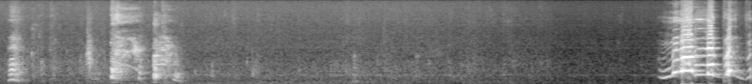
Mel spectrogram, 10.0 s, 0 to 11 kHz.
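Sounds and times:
man coughing: 1.5 - 2.6.

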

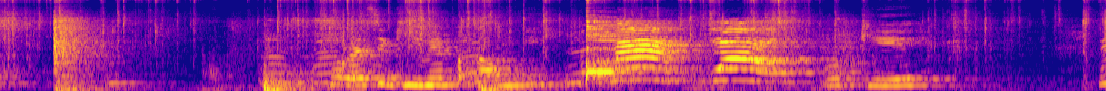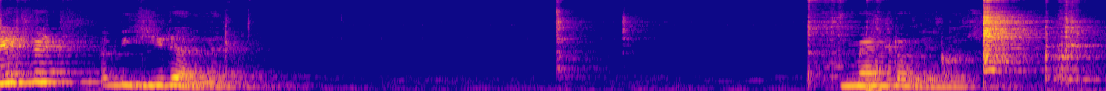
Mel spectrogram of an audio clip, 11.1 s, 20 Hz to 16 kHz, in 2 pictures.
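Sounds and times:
clatter of metal and crockery: 0.0 - 5.6, 9.6 - 11.0
utensils clinking against dishes: 9.6 - 11.0.

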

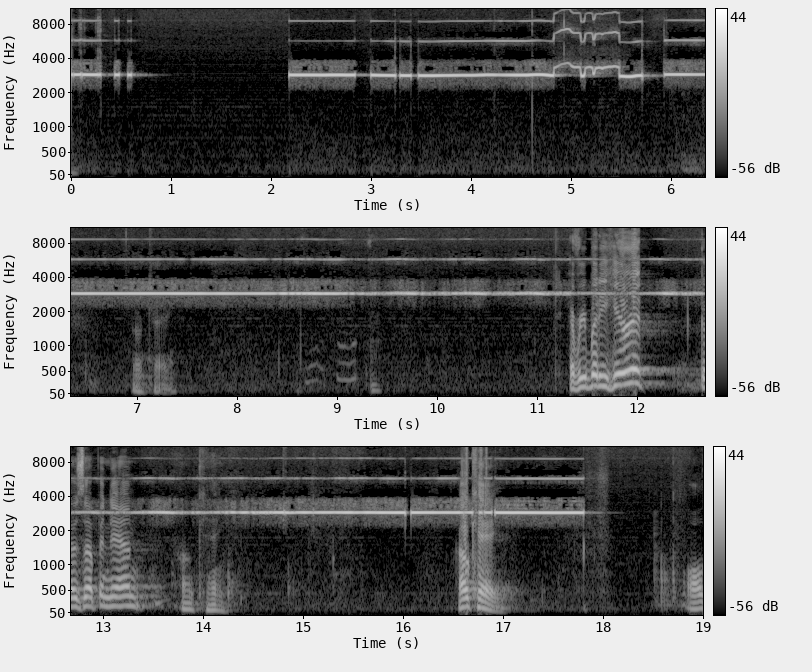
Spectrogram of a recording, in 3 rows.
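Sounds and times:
high-pitched electronic buzzer: 0.0 - 0.6, 3.7 - 14.4.

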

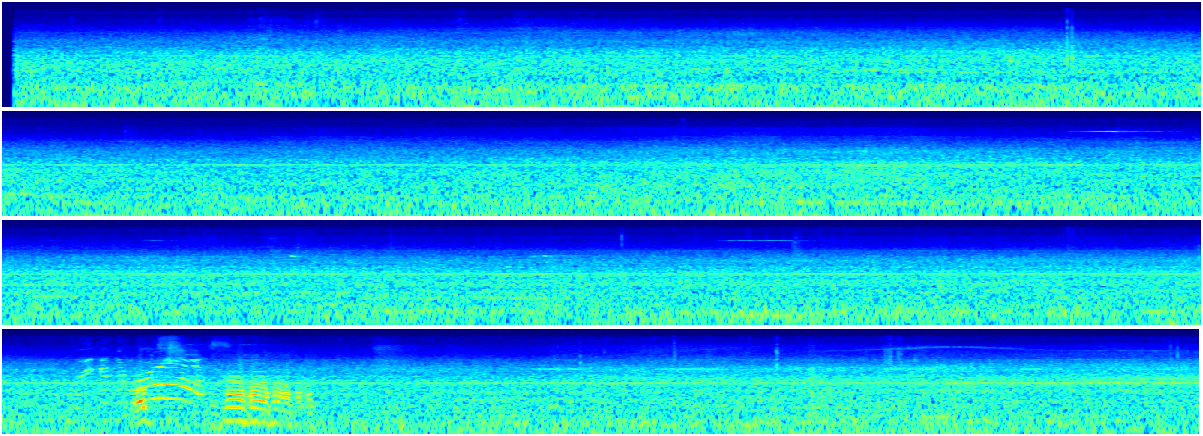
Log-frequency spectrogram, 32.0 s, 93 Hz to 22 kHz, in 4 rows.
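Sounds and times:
heavy truck engines running: 0.1 - 31.9
traffic: 0.1 - 31.9.

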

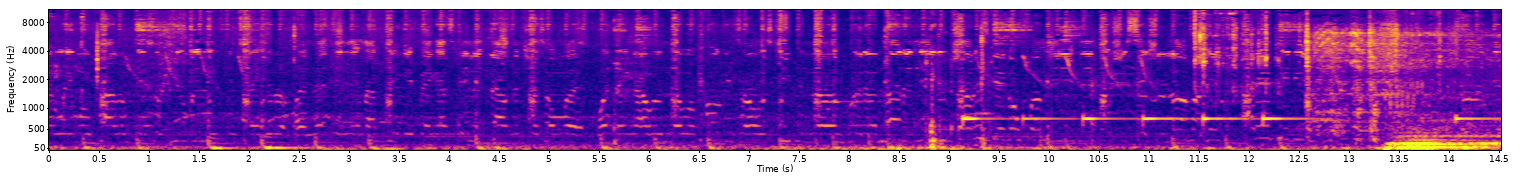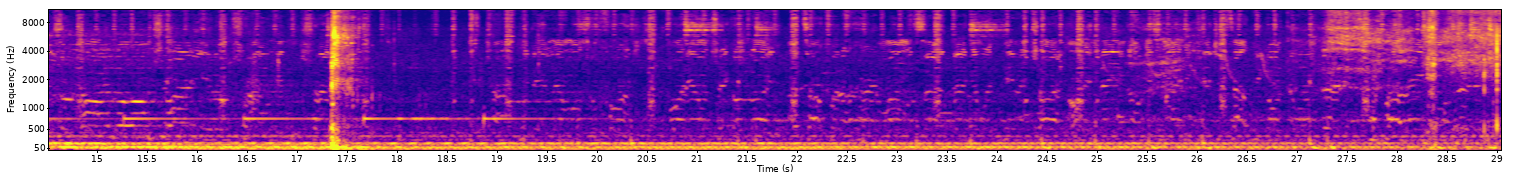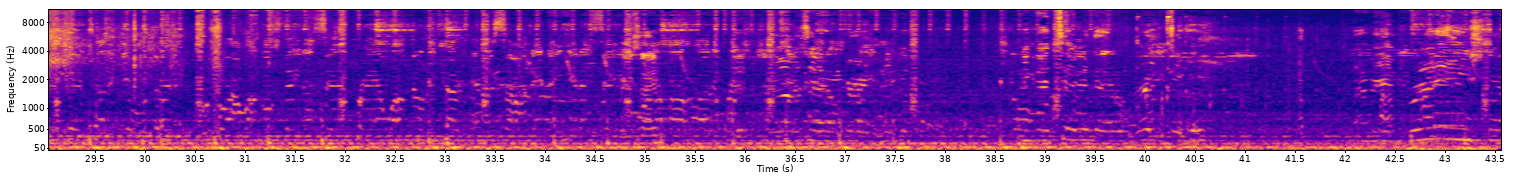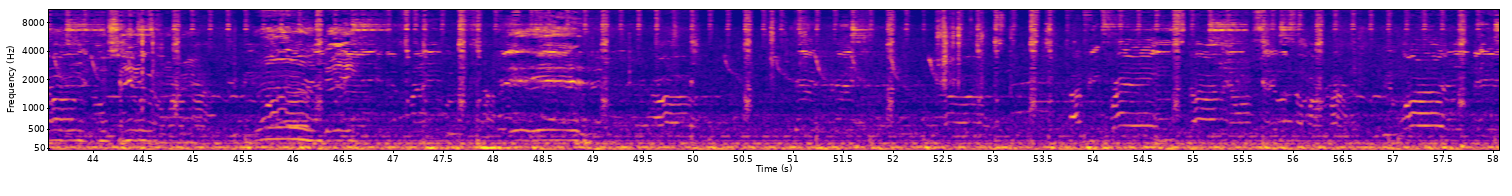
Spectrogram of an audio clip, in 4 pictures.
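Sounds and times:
car engine starting and idling: 0.0 - 58.0
sharp knock: 17.4 - 17.8.

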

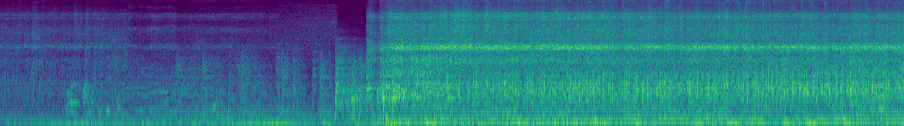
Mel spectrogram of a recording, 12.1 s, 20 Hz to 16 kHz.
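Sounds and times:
plastic dominoes clattering: 0.0 - 1.8, 4.9 - 12.0.

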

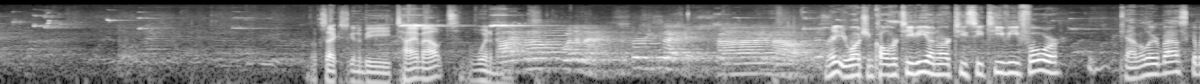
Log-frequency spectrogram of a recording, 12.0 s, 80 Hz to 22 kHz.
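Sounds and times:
sneakers squeaking on hardwood: 0.0 - 3.2, 3.9 - 5.6, 6.8 - 9.3, 10.6 - 11.7
crowd murmur: 0.0 - 12.0.

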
